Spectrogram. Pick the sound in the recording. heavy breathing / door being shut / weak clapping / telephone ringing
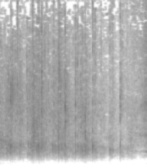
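weak clapping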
